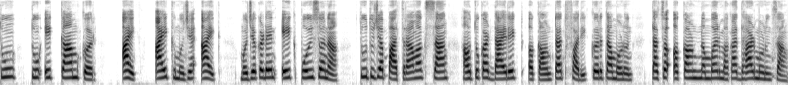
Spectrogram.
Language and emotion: Goan Konkani, neutral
